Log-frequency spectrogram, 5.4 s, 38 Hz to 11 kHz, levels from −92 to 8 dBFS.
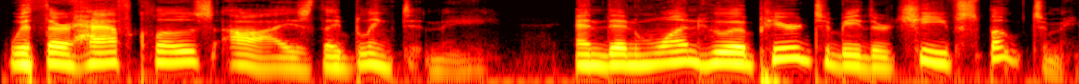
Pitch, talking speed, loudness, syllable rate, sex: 140 Hz, 235 wpm, -19 LUFS, 5.4 syllables/s, male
